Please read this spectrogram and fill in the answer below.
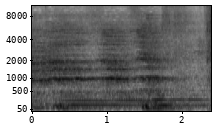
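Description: A choir of second-grade children singing a song together in unison, with musical accompaniment.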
